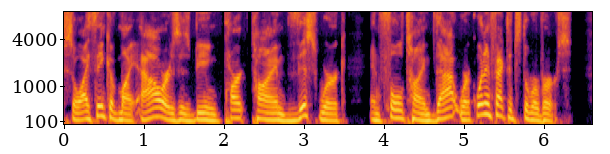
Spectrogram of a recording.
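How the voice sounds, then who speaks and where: A man with an ordinary speaking voice, fairly high pitch, lively intonation and moderate pace, against a quiet background. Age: 60s. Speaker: pollster, polling company executive. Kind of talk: radio interview.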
